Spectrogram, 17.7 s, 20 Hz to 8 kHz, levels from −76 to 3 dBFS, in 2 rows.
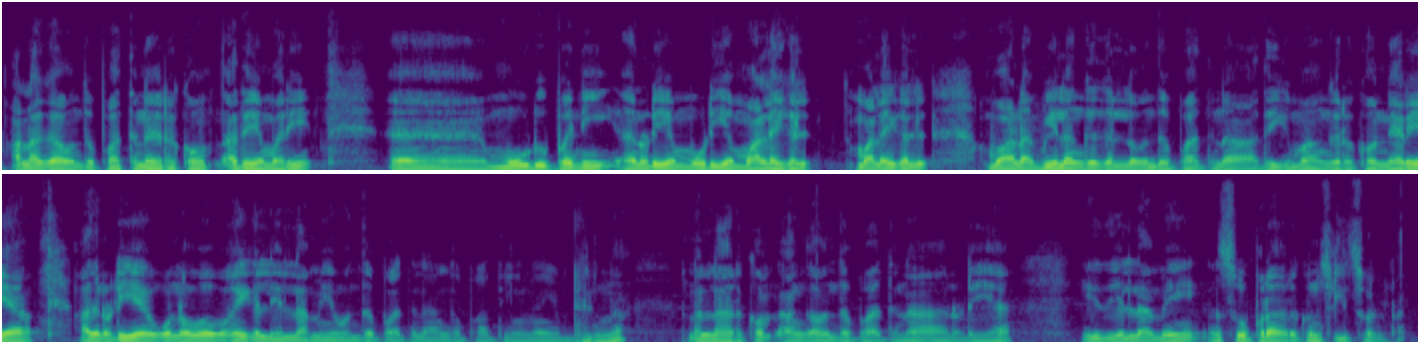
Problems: constant background noise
